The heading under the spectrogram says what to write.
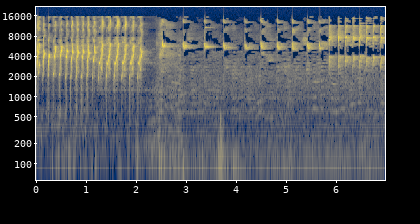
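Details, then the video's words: Lovebird singing ngekek, used as a lure for other lovebirds: a rapid run of high chattering notes, then spaced single sharp chirps with a few low knocks, then quick chatter again. "Suara Lovebird ini JOSS Buat Pancingan Buat Lovebird Agar Cepat Ngekek"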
